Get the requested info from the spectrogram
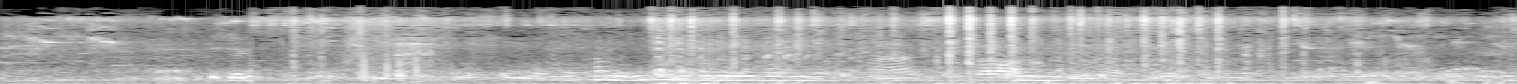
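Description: Domestic pigeons cooing in a loft, low wavering calls repeated through most of the stretch. A run of sharp clicks or wing flaps comes in the middle.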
